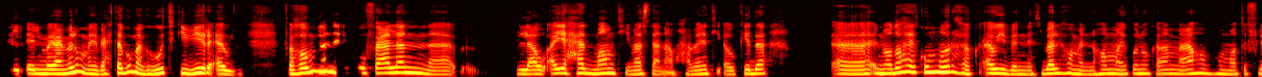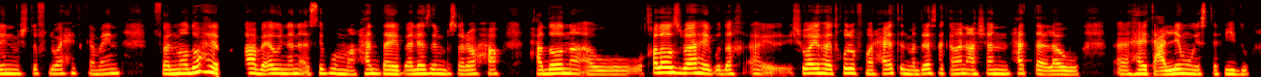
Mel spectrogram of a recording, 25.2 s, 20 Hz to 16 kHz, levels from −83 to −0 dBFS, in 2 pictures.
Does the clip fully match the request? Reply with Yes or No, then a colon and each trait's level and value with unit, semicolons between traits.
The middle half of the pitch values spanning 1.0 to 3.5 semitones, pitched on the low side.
No: narrow, 2.5 semitones; high, 200 Hz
